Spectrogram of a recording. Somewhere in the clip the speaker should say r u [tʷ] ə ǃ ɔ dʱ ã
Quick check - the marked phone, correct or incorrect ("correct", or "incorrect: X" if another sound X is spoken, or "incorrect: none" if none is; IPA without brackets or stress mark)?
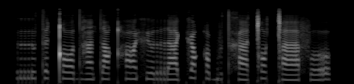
incorrect: t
